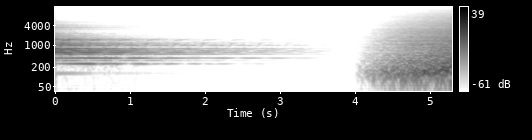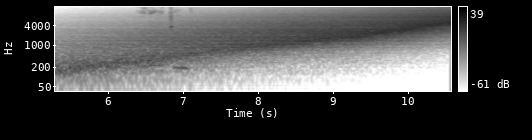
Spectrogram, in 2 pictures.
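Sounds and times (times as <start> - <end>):
noise risers: 4.2 - 10.5.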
